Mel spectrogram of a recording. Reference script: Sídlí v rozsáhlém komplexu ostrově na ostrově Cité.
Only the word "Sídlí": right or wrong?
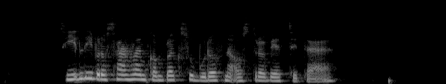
right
